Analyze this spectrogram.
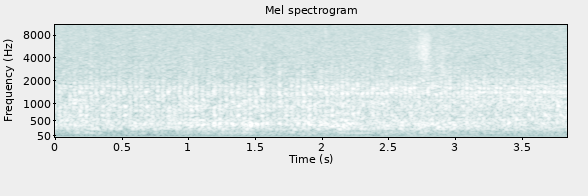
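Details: A vehicle engine idles with a steady low rumbling hum throughout, and no animal calls can be heard.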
